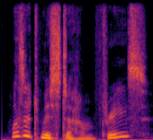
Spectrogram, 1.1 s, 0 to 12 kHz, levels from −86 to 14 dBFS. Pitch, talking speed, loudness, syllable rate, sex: 250 Hz, 210 wpm, -17 LUFS, 5.1 syllables/s, female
